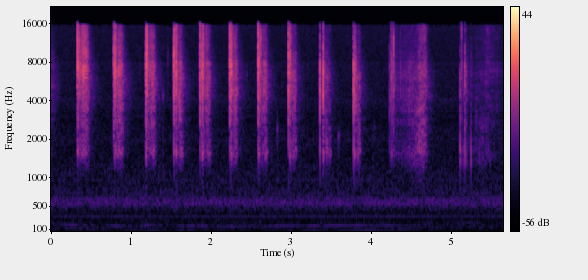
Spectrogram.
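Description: Long acrylic nails rub and tap on the hollow, lit plastic dome cover of a diffuser, making 13 short, bright, scratchy bursts at an uneven pace. A steady low hum runs underneath throughout.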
